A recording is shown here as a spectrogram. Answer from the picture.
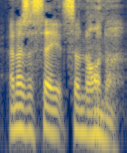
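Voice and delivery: "And as I say, it's an honour" run together fast; rushed into one word. A narrator's reading. Designer repeats his greeting, all run together. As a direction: blur the phrase into a single word. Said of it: "so quickly it was almost like one word".

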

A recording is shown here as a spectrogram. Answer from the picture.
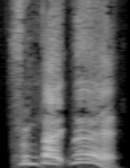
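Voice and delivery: high puppet query; amazed dummy. Acted. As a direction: ask in a high, wondering voice.

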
